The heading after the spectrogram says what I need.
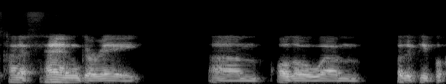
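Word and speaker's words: Whangarei: Bangare um is the wh is kind of pronounced like a in Maui. So, it's kind of fangare. Um although um other people call it Wangare.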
